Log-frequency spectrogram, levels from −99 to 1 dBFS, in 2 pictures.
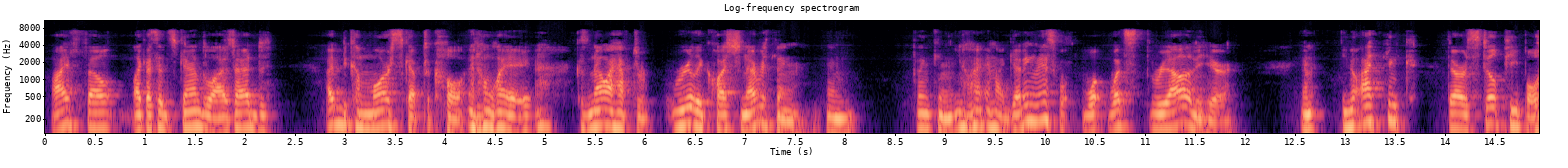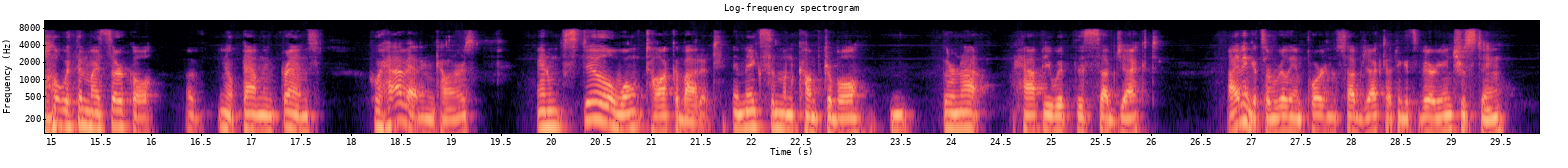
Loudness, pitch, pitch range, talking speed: -21 LUFS, 125 Hz, 110-135 Hz, 175 wpm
